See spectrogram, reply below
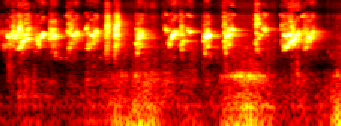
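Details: Pet budgerigars eating corn, chirping in quick buzzy, warbled bursts that run almost without pause, with soft low thumps of feeding between calls.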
